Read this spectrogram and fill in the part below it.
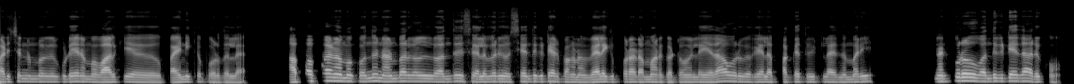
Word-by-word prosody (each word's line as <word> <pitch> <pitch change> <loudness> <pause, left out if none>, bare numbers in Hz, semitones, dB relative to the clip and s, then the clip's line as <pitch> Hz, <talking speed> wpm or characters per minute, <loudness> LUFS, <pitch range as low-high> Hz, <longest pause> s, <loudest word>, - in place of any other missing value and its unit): படிச்ச 125 0 0
நண்பர்கள் 130 -1 -2
கூடயே 130 +1 +1
நம்ம 120 -2 -1
வாழ்க்கைய 115 +1 +2 0.3
பயணிக்க 115 +4 0
போறதில்ல. 100 -2 -3 0.5
அப்பப்ப 160 +8 +1
நமக்கு 145 -3 0
வந்து 155 +3 +1
நண்பர்கள் 140 +1 +2 0.2
வந்து, 125 +3 -2
செல 125 -1 +2
பேரு 130 -1 +1
சேந்துக்கிட்டே 130 0 0
இருப்பாங்க. 120 -2 -2
நம்ம 110 0 -2
வேலைக்கு 125 +1 +3
போற 120 - +2
எடமா 115 +1 +1
இருக்கட்டும், 110 -1 -3
இல்ல 115 - -2
ஏதாவது 140 +3 +2
ஒரு 125 - -1
வகையில 120 -1 -1
பக்கத்து 120 +1 -3
வீட்ல, 115 -1 -2
இந்த 110 - -3
மாரி 125 +2 +1 0.7
நட்புறவு 165 +5 +4
வந்துகிட்டே 150 +1 +1
தான் 145 - +4
இருக்கும். 120 - -6
125 Hz, 185 wpm, -24 LUFS, 115-135 Hz, 0.7 s, நட்புறவு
